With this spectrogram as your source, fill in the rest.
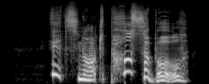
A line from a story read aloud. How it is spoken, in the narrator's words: cried Laura Lyons angrily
